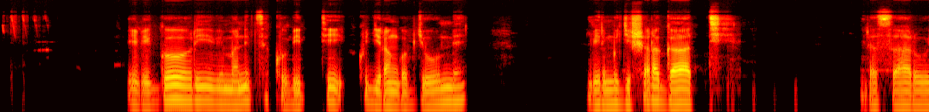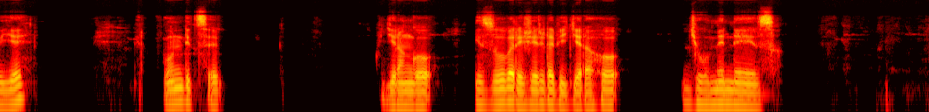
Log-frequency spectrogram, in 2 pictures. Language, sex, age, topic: Kinyarwanda, male, 36-49, agriculture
